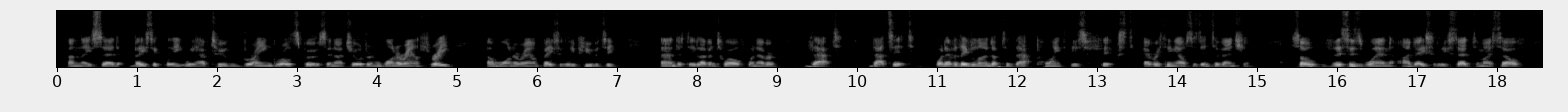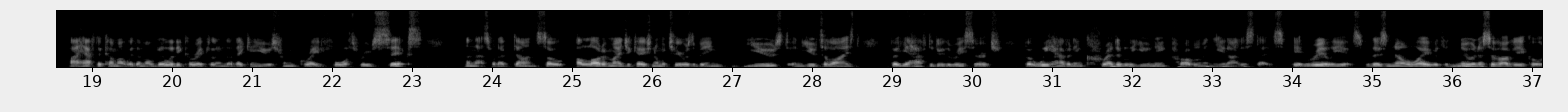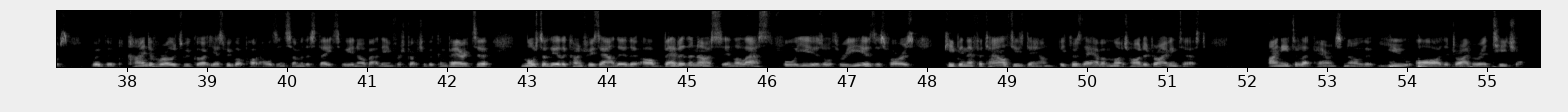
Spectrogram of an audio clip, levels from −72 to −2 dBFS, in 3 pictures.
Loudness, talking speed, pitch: -36 LUFS, 205 wpm, 370 Hz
